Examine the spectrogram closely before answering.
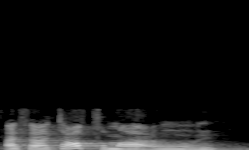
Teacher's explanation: وقلنا إذا كان كذلك إذا جاورت تاء طاء مثلا نتحرز من أن ننطق بها مستعلية، فنقول مثلا أفتطمعون، يعني لأن الطاء هي أقوى الحروف ففيها كل صفات القوة، فإذا جاورتها التاء وهي أضعف منها كثيرا فتجذبها. أفتطمعون، لابد أن نستفيل بالتاء ونعطي الطاء استعلاءها وقلقلتها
